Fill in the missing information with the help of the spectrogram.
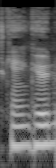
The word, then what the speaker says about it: Cancun: Just got back from Cancun, not Cancun. – Cancun, what? Cancun. Is that really how you say it? – Yes, Cancun, Mexico.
